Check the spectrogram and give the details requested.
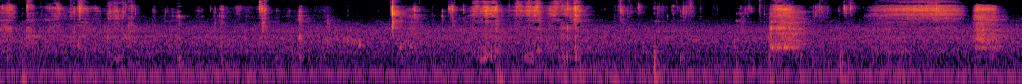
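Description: A person chewing a mouthful of food close to the microphone, with scattered wet clicks and smacks of the mouth and hand. There is one sharper click just before the middle and two short breathy noises later on, over a steady low hum.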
